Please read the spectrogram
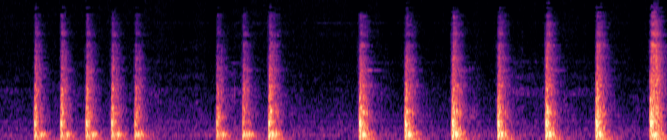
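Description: Knuckles rapping on a hard, hollow-sounding surface, loud and sharp. First a quick run of four knocks, then three more, then six slower, evenly spaced knocks about half a second apart.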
